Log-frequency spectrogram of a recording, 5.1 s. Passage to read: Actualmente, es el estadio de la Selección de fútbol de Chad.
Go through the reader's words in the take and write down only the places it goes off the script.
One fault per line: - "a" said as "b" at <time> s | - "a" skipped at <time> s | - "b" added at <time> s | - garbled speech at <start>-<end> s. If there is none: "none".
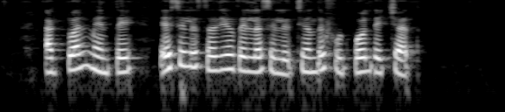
none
